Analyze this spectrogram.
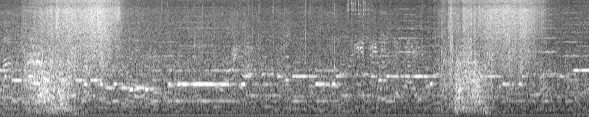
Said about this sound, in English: walk up to this thing and suddenly have the water come spraying out of it as if a wave hit it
